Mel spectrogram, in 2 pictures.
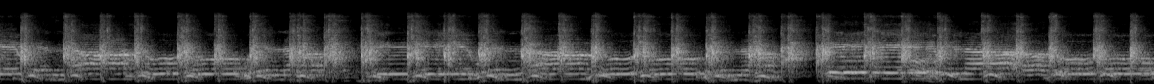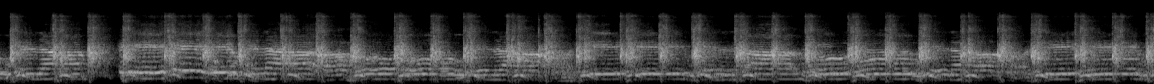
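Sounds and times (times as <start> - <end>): steady percussive beat: 0.0 - 23.0
voices singing: 0.0 - 23.0.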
